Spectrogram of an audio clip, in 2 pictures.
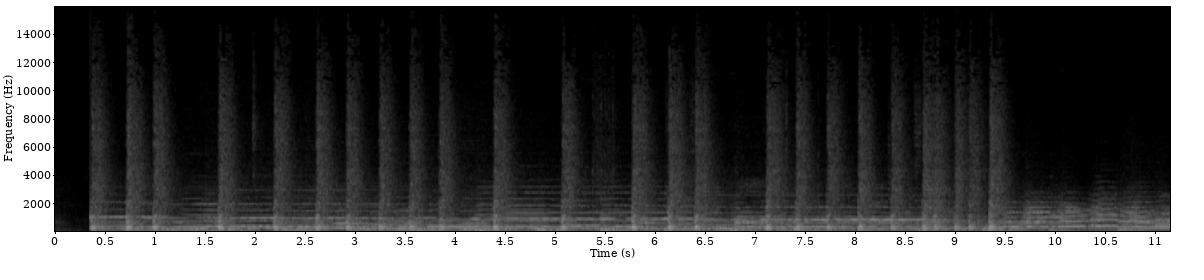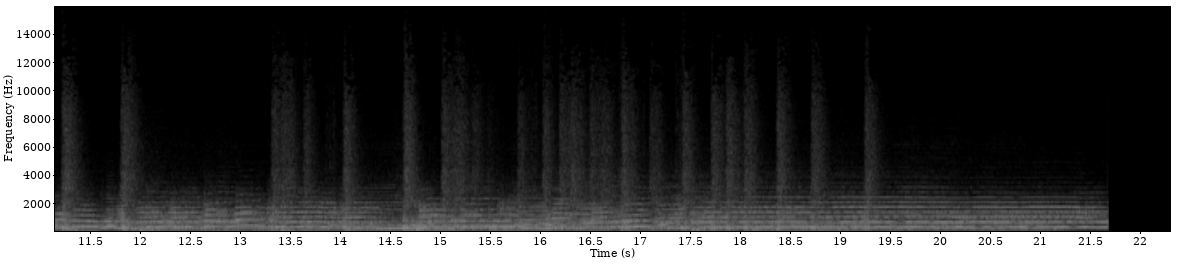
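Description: School concert band of flutes, brass and drums playing a medley of patriotic tunes. The music starts suddenly and cuts off abruptly near the end.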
